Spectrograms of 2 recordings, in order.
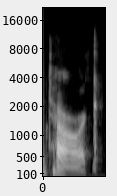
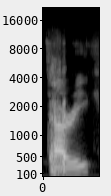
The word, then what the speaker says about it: Tariq: a real white man he pronounced my name tarak so what's going on how do you pronounce is it tariq tariq but the white version the white version is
